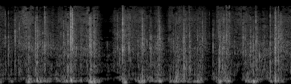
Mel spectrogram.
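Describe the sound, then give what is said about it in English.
Continuous crumpling of a piece of paper with irregular crinkly bursts and brief pauses, used as a sound effect to imitate the crackle of a fire in a cave. “Let me demonstrate with this piece of paper the fire.”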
